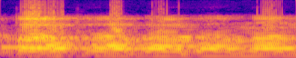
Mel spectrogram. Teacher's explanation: प फ ब भ म में मेरे दोनों होंठ मिल रहे हैं।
